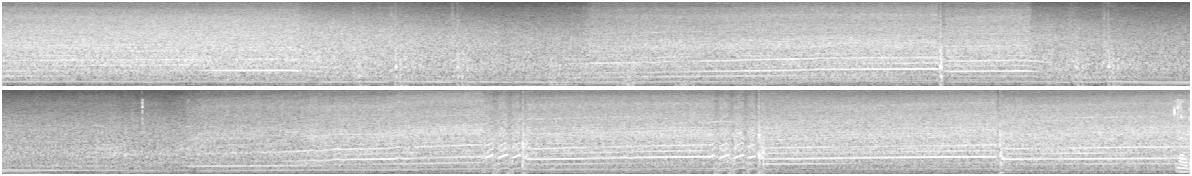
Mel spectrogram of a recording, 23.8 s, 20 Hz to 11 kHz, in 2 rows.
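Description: Ferrari 488 GT3 in iRacing at the Nurburgring, tucked into another car's slipstream on the back straight: a steady, loud engine drone climbing in pitch through the gears, with brief dips at shifts, no voices.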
